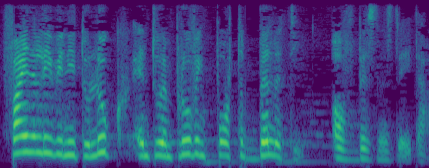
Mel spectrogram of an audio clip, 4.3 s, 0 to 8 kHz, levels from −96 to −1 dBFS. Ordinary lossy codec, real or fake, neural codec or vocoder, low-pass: none; real; none; 7.2 kHz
